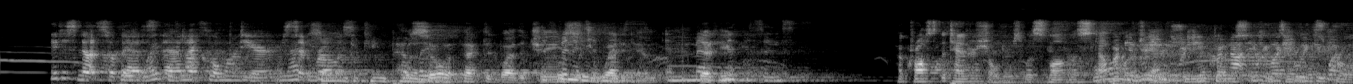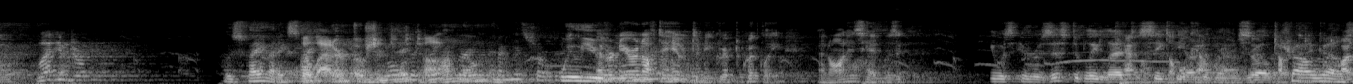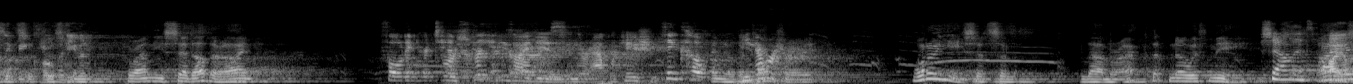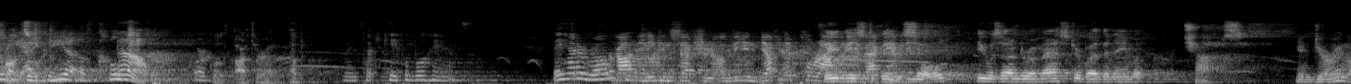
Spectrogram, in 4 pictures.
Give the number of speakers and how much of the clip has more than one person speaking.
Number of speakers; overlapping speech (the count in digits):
10, about 47%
